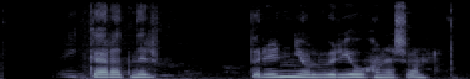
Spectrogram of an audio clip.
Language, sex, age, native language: Icelandic, female, 18-19, Icelandic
